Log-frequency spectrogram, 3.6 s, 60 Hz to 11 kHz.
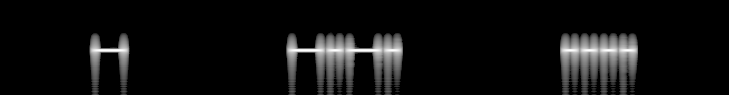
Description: Morse code, heard as a keyed tone, about 25 wpm, spaced as for 9 wpm, 700 Hz. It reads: TCH
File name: course / 25:10wpm / 093 Lesson 16e - Letter c - Three Characters 25wpm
